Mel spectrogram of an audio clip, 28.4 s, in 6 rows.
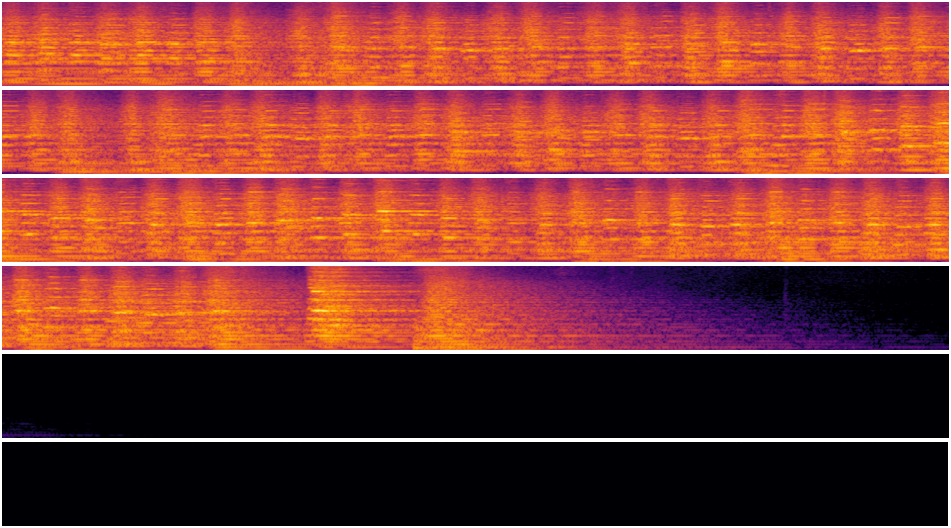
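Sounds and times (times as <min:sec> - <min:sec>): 
continuous grand allegro exam music: 0:00.0 - 0:17.8.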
